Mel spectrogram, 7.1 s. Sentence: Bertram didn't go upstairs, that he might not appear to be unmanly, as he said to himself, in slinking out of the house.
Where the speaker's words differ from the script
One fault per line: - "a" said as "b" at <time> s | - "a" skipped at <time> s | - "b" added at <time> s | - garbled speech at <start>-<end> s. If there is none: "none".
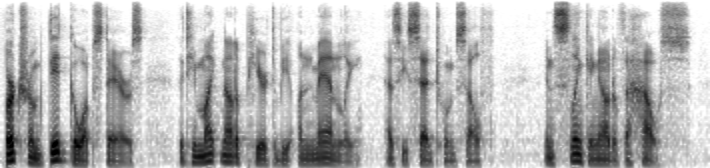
- "didn't" said as "did" at 0.5 s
